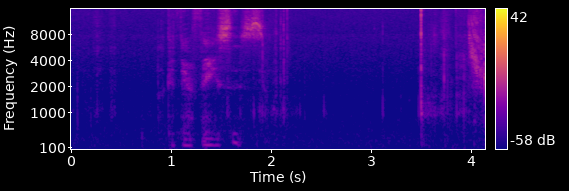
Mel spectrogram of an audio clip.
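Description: Mostly near silence, with a brief soft whisper about a second in, then a click and a rustle of picture-book pages being handled near the end.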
